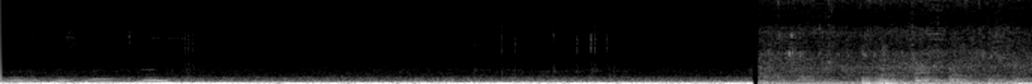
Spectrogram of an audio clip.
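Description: Steady low road and engine rumble inside a moving car's cabin. It cuts off suddenly about five seconds in, giving way to much quieter indoor room sound.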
